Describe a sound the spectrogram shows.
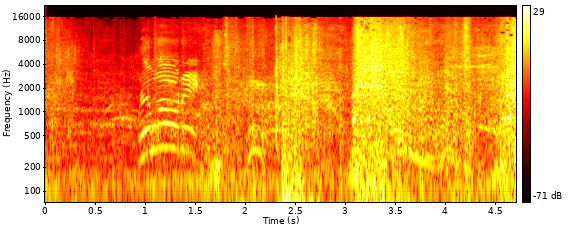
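Zombies snarl and screech nearby.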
